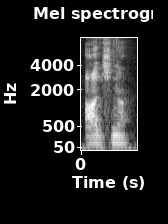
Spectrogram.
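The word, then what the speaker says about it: आज्ञा: the third eye chakra which in Sanskrit is pronounced ajna which means command the color of this chakra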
